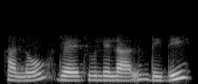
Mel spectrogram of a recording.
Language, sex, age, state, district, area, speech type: Sindhi, female, 30-45, Madhya Pradesh, Katni, urban, conversation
